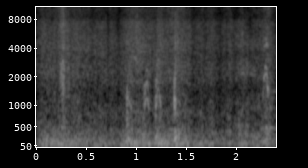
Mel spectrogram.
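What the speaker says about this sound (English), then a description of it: "Aren't that just the cutest little ducks you ever seen?" Small ducks wander out of the brush in rural West Virginia, giving soft scattered quacks and chatters, faint and close.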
